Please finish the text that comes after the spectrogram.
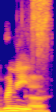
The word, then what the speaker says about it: Rhaenys: Renice.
